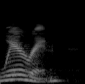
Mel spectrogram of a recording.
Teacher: in most of the United States this H is silent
